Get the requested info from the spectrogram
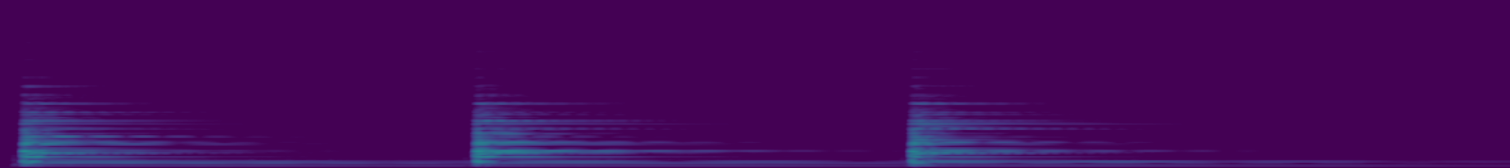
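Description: A bell struck three times, about three seconds apart, each strike ringing on and slowly fading, with a low hum lingering after the last.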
